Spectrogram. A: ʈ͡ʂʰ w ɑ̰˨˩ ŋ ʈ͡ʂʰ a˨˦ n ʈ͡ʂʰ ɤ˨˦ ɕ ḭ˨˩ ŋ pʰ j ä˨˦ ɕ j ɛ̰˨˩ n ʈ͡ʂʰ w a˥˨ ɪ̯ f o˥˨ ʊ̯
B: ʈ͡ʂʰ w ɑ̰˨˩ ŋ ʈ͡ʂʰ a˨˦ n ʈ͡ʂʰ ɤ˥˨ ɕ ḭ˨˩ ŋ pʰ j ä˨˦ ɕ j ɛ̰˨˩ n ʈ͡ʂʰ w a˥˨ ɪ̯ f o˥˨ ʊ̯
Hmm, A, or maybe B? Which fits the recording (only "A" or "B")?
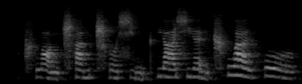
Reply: A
